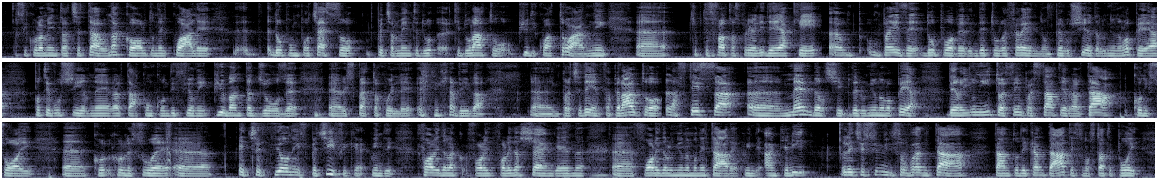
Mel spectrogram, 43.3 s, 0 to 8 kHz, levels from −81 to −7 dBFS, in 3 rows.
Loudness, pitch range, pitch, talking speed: -23 LUFS, 130-145 Hz, 135 Hz, 145 wpm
